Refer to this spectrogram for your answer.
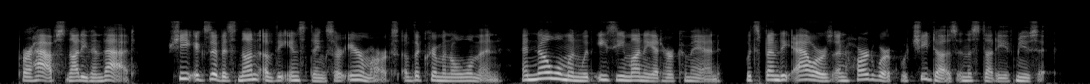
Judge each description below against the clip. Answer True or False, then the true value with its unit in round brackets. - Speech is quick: True (220 wpm)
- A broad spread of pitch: False (3.7 semitones)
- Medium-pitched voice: True (180 Hz)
